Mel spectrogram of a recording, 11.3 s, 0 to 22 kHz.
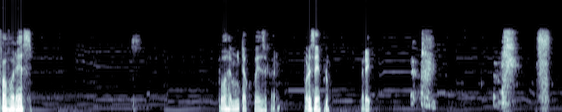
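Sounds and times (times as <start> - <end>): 
speech: 0.0 - 0.7, 4.4 - 7.6, 10.0 - 10.3
person sneezing: 8.2 - 8.7, 9.9 - 11.1.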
